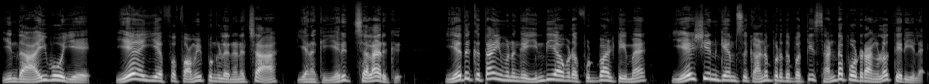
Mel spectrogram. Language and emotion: Tamil, angry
